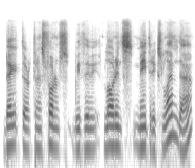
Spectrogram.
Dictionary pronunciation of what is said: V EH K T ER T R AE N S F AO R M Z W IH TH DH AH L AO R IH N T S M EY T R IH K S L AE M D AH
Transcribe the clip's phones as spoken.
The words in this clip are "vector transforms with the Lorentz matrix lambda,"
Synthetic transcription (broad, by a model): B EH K T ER T R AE N S F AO R M S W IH DH AH L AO R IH N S M EY T R IH K S L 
